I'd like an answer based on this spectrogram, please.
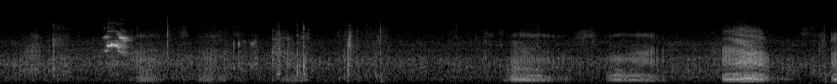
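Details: Dog playing with a toy, giving three short, gruff, rasping growls in the second half, each under a second long, after a stretch of sharp clicks and knocks from the toy.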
